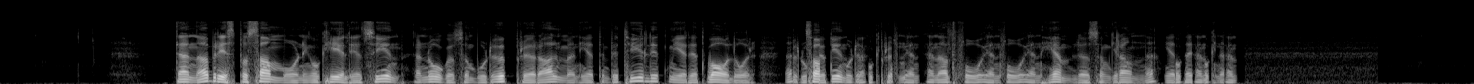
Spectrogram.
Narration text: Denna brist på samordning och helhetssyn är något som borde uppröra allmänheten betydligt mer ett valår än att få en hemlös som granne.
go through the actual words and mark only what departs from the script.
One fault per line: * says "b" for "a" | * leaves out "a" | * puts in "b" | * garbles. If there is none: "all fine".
* garbles
* puts in "få en"
* garbles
